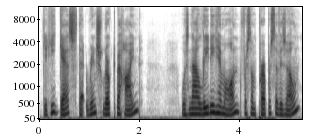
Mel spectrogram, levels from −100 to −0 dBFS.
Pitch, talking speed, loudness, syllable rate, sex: 180 Hz, 205 wpm, -17 LUFS, 5.3 syllables/s, female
